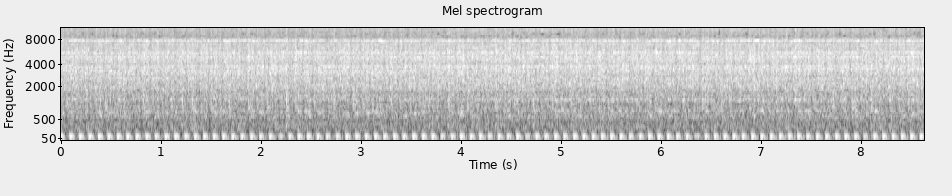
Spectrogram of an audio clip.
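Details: Scooter after clutch bell replacement (grooved/regrooved bell), test run: steady putter at idle with an even low beat, no knocks, rattles or slipping; normal idle.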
